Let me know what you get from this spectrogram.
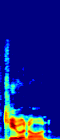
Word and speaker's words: QAnon: Kanon. – Yeah. – Did you say Kanon? I thought it was QAnon. – QAnon or whatever. QAnon, Kanon, like that. Q K. Pronounce, I don't know how much we want to go into this, but yeah.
